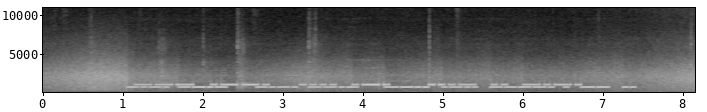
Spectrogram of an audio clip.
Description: Morse code, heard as two keyed tones, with radio static and street noise. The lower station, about 25 wpm, 760 Hz: CQ CQ ZL9EMI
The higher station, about 19 wpm, 1080 Hz: OP HR VIC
